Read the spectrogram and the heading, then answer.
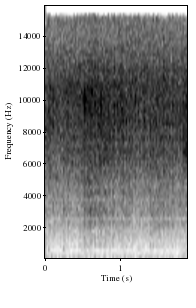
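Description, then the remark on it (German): Steady, crackling sizzle of unseasoned kohlrabi being browned in a pan, a dense hiss of fine pops filling the whole two seconds, swelling slightly at the end, with no one speaking. “Kohlrabi würzen wir noch nicht, weil wir wollen den erst ein bisschen braun kriegen.”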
